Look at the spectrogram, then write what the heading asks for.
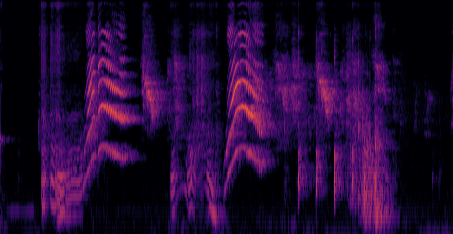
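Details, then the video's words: Talking pet parrot repeating "mummy" in mimicry: two strong rising-then-falling harmonic phrases about two seconds apart, broken up by shorter raspy syllables and a brief harsh burst near the end; no other voices. "Parrot Speaking mummy mummy"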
